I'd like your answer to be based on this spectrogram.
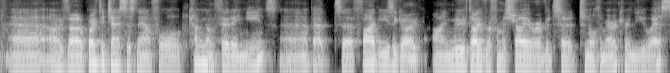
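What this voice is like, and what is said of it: Australian accent. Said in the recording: “your accent ... Australian born”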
